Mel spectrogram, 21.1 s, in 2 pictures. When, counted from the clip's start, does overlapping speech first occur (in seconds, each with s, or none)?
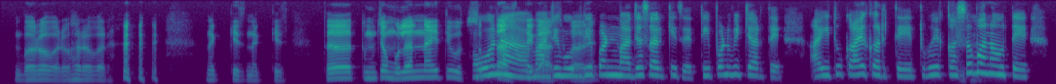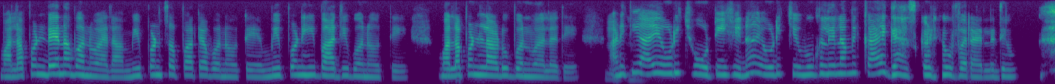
4.7 s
